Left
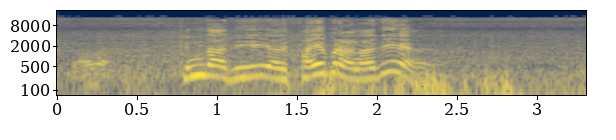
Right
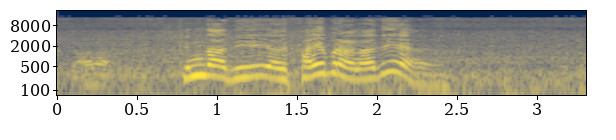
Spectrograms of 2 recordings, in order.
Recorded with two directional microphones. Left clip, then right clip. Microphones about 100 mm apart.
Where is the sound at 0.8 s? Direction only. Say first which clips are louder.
Right 2 dB; 35° right (ahead or behind); by 2.3 s 15° right (ahead or behind).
